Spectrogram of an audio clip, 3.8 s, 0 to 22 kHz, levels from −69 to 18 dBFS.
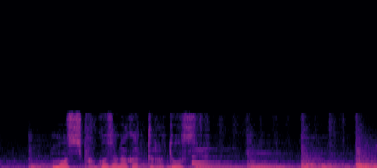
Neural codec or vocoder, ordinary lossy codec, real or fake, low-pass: autoencoder, 48 kHz, 128 numbers a frame, DAC-VAE, trained on Japanese speech; Opus, 64 kbps; fake; 7.2 kHz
